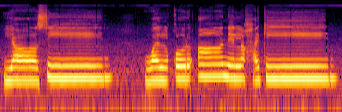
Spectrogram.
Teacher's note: और हकीम यानी कसरा और या की वजह से हमने उसको इलोंगेट किया। सीन के ऊपर मद्दे लाजिम है तो इसको हमने 5 to 6 टाइम्स पढ़ा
